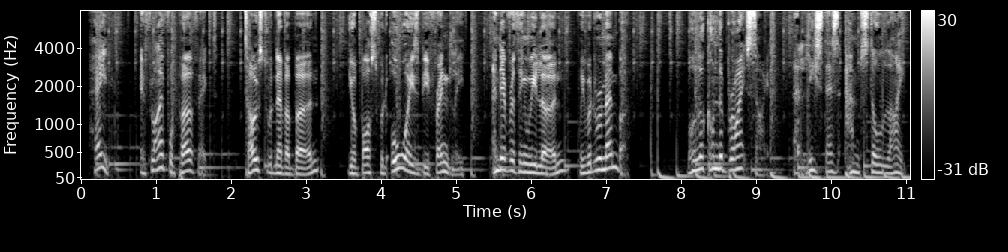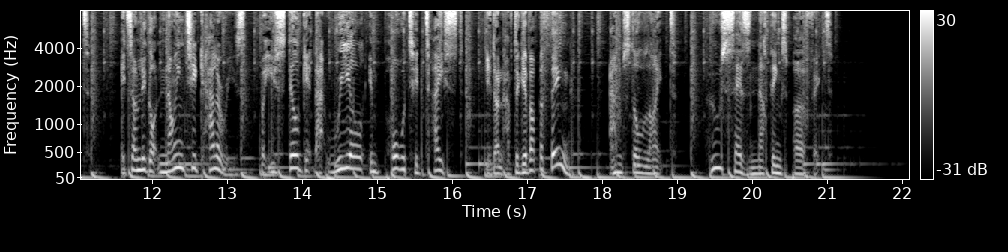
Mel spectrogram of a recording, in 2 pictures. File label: English Commercial, male voices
